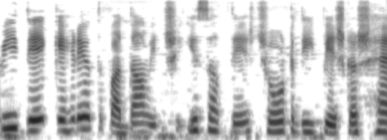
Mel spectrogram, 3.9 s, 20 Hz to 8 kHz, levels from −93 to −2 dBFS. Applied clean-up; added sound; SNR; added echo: classical method Wiener filter.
